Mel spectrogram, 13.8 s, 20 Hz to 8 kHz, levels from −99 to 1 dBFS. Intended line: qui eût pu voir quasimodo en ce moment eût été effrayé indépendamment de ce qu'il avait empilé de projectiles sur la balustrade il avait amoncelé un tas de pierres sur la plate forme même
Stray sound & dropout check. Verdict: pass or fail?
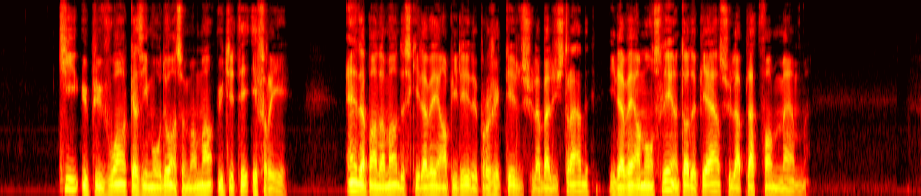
pass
